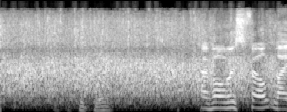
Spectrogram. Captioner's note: applause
